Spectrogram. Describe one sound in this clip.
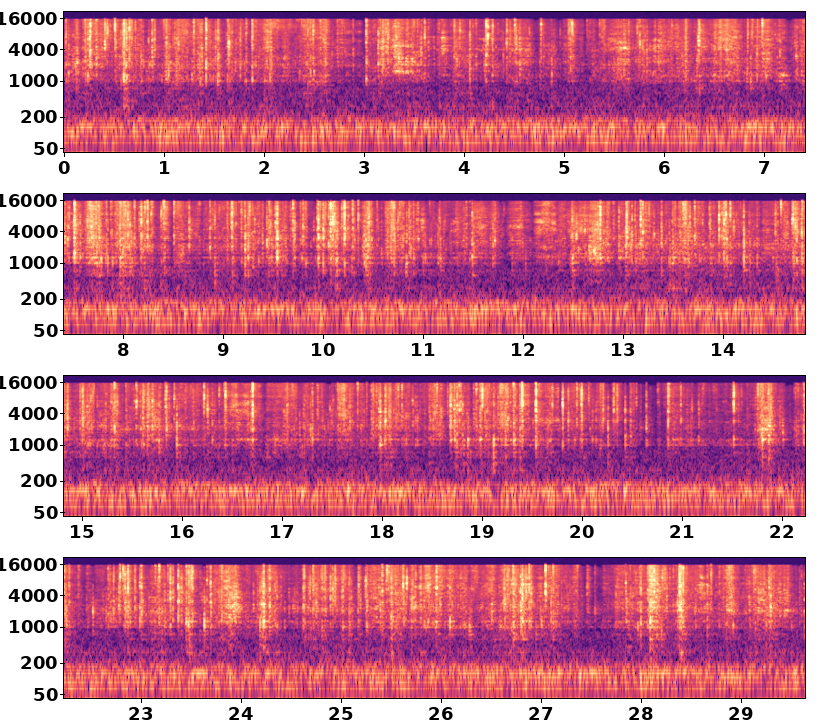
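Paper crinkles and rustles as hands fold it.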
